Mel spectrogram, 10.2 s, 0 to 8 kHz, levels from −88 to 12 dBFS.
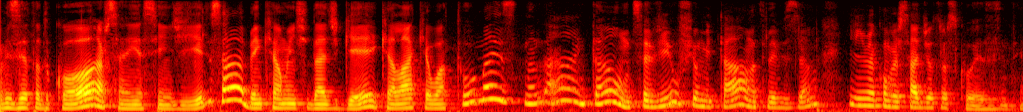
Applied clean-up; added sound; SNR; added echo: none; none; none; none.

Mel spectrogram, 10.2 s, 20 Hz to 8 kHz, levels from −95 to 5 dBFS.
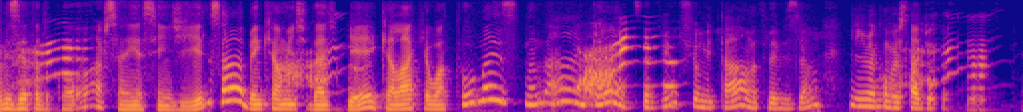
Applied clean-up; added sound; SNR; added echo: neural mask model RNNoise.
